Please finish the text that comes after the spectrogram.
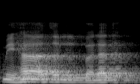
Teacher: بہذا اور البلد ملا دیں گے، ہاں پر کھڑا زبر دو حرکات لمبا ہے، دال کو نرمی سے پڑھتے ہوئے لام سے ملائیں گے، اظہار قمری ہے، لام کو دال سے ملائیں گے، لد میں دال ساکن پہ قلقلہ ہوگا وقفاً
